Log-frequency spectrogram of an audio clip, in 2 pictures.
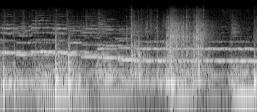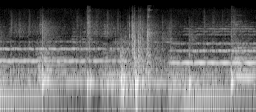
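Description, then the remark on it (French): Several dull, irregular knocks on the door of a room, followed by thumps and rustling as the door opens and someone enters, all over a steady tonal background hum. “Frappe à la porte de la pièce et entre.”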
